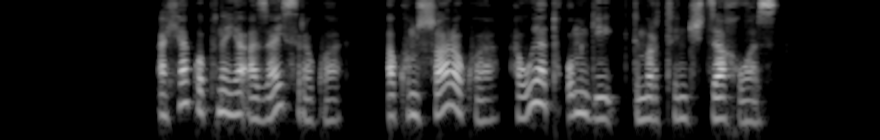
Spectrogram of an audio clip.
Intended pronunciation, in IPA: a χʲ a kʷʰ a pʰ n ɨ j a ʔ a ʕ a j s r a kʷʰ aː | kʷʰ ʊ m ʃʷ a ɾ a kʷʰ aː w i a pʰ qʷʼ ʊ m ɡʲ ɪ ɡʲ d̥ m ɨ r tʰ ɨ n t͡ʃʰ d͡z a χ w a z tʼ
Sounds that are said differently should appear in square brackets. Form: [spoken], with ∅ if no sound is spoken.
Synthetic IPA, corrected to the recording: a χʲ a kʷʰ a pʰ n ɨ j a ʔ a [z] a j s r a kʷʰ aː | kʷʰ ʊ m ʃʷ a ɾ a kʷʰ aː w i a [tʰ] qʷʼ ʊ m ɡʲ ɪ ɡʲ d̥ m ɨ r tʰ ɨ n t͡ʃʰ d͡z a χ w a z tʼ

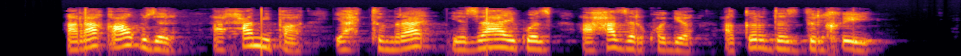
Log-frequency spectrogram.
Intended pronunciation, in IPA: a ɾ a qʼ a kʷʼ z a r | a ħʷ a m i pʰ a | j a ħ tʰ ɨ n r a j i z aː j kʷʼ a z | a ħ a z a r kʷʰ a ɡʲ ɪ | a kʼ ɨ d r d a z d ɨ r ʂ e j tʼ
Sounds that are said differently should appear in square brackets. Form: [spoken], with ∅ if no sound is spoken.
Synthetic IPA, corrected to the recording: a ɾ a qʼ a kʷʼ z a r | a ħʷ a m i pʰ a | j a ħ tʰ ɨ n r a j [a] z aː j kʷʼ a z | a ħ a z a r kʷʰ a ɡʲ ɪ | a kʼ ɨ [∅] r d a z d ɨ r [χ] e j tʼ

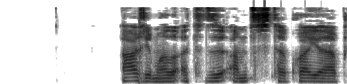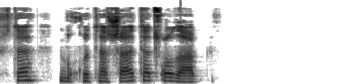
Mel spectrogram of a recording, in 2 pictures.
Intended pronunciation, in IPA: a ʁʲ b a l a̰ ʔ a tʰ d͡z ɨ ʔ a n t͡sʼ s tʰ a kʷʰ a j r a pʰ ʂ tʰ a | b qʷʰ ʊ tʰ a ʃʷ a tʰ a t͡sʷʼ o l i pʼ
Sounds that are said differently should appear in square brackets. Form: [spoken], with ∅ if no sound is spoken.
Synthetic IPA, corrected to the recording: a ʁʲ [m] a l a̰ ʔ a tʰ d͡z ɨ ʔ a [m] t͡sʼ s tʰ a kʷʰ a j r a pʰ ʂ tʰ a | b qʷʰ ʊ tʰ a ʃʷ a tʰ a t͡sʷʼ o l [a] pʼ

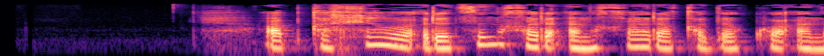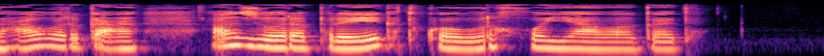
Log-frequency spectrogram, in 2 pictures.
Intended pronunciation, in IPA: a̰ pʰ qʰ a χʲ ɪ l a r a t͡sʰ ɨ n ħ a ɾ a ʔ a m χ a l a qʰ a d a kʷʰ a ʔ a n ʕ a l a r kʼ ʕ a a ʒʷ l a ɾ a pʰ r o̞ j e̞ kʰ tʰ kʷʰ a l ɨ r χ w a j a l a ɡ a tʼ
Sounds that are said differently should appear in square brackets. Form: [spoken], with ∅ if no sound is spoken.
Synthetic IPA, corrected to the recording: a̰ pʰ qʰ a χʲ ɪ l a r a t͡sʰ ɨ n [χ] a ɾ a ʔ a [n] χ a [ɾ] a qʰ a d a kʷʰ a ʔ a n ʕ a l a r kʼ ʕ a a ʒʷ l a ɾ a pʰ r o̞ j e̞ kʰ tʰ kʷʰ a l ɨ r χ w a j a l a ɡ a tʼ

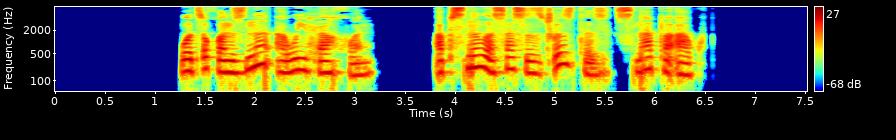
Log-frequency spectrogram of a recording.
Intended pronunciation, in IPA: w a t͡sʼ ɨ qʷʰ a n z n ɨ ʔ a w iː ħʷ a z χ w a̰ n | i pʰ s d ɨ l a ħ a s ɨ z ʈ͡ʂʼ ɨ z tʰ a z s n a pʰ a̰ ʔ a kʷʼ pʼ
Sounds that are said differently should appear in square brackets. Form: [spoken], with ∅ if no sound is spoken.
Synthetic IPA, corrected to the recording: w a t͡sʼ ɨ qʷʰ a n z n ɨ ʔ a w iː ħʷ a [∅] χ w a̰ n | [a] pʰ s [n] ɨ l a [s] a s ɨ z ʈ͡ʂʼ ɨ z tʰ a z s n a pʰ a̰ ʔ a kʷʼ pʼ

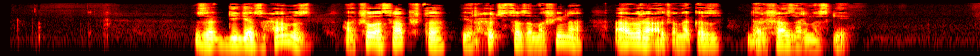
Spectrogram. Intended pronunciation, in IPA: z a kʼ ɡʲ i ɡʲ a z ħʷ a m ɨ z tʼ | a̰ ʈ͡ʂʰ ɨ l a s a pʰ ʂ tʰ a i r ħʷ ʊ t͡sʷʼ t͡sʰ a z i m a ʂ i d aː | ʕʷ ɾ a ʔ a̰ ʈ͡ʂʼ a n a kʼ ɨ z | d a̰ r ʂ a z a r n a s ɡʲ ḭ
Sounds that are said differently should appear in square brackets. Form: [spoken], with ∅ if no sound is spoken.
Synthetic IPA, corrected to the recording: z a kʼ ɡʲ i ɡʲ a z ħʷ a m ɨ z tʼ | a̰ ʈ͡ʂʰ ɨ l a s a pʰ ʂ tʰ a i r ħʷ ʊ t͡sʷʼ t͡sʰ a z [a] m a ʂ i [n] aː | ʕʷ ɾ a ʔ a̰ ʈ͡ʂʼ a n a kʼ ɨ z | d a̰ r ʂ a z a r n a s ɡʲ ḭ

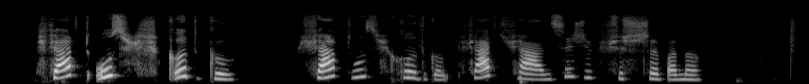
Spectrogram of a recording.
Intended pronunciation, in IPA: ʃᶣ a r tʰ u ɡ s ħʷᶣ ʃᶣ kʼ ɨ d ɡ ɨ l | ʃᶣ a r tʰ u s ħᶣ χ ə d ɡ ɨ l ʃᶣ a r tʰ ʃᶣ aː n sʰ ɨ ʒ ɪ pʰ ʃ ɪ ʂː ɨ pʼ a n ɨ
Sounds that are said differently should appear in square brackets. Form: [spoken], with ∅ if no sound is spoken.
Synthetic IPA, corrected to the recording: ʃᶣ a r tʰ u [∅] s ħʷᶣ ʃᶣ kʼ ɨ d ɡ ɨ l | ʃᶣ a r tʰ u s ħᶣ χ ə d ɡ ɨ l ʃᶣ a r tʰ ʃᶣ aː n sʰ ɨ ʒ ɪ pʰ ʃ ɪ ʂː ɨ pʼ a n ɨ

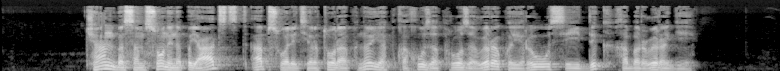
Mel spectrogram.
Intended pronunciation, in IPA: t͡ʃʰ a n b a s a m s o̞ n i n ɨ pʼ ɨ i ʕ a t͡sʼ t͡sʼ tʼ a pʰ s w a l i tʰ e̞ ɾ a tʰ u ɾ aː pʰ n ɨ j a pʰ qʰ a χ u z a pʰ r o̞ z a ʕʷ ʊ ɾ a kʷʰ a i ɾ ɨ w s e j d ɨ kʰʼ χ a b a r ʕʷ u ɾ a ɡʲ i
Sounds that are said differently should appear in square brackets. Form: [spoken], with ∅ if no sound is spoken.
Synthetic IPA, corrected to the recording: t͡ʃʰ a n b a s a m s o̞ n i n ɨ pʼ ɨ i ʕ a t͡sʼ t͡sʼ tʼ a pʰ s w a l i tʰ e̞ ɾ a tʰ u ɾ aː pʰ n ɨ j a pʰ qʰ a χ u z a pʰ r o̞ z a ʕʷ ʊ ɾ a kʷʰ a i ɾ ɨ w s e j d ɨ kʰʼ χ a b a r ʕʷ [ʊ] ɾ a ɡʲ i

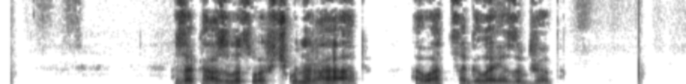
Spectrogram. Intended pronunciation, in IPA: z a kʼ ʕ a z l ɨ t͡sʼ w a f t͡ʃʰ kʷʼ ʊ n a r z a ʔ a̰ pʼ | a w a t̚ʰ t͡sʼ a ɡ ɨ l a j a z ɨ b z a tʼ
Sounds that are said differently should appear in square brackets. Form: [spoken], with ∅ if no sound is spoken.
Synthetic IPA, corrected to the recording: z a kʼ ʕ a z l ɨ t͡sʼ w a [ʂ] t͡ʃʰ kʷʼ ʊ n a r [ʕ] a ʔ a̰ pʼ | a w a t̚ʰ t͡sʼ a ɡ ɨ l a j a z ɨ b [ʐ] a [pʼ]

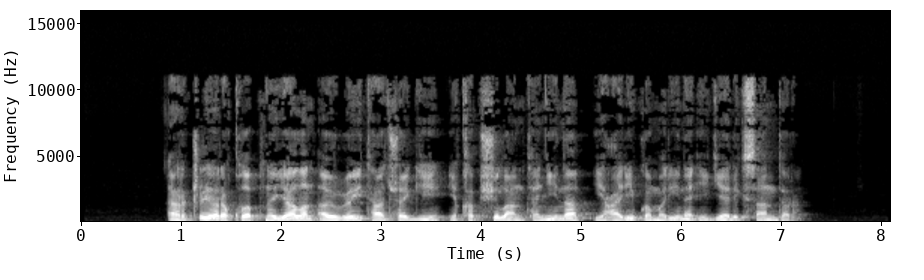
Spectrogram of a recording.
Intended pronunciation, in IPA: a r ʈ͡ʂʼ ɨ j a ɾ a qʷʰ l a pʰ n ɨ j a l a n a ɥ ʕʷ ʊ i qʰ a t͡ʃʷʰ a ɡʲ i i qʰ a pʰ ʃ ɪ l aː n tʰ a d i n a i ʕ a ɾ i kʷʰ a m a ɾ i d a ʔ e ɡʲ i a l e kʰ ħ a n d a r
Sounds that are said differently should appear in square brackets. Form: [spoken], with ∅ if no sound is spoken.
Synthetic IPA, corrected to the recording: a r ʈ͡ʂʼ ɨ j a ɾ a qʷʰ l a pʰ n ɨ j a l a n a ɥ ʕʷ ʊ i [tʰ] a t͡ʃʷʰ a ɡʲ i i qʰ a pʰ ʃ ɪ l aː n tʰ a [n] i n a i ʕ a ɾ i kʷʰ a m a ɾ i [n] a ʔ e ɡʲ i a l e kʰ [s] a n d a r

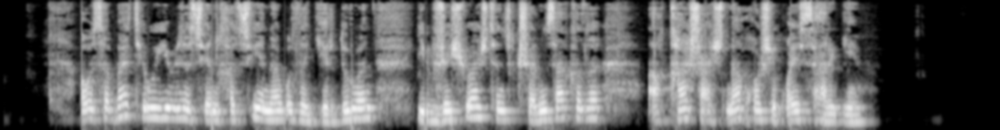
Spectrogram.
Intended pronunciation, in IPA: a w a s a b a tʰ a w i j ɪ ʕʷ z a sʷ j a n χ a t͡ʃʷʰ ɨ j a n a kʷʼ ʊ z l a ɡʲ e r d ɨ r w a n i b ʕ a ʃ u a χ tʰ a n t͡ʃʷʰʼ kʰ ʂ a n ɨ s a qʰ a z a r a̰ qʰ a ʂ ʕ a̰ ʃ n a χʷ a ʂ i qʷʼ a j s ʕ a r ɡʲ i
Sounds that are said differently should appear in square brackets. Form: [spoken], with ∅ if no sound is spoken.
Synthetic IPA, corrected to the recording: a w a s a b a tʰ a w i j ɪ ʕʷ z a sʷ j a n χ a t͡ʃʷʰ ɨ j a n a kʷʼ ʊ z l a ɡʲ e r d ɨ r w a n i b [ʐ] a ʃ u a [ʃ] tʰ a n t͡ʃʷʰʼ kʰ ʂ a n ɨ s a qʰ a z a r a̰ qʰ a ʂ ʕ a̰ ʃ n a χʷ a ʂ i qʷʼ a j s ʕ a r ɡʲ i

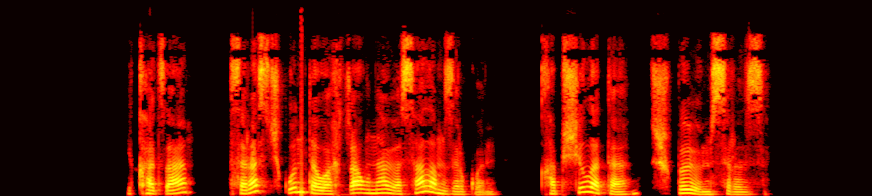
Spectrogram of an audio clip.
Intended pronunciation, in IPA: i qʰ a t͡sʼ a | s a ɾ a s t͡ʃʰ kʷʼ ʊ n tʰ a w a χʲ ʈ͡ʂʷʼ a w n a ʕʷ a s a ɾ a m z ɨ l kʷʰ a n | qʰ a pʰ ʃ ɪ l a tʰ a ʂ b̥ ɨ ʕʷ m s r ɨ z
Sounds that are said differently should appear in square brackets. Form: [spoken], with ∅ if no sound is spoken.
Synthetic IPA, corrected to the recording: i qʰ a t͡sʼ a | s a ɾ a s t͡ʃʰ kʷʼ ʊ n tʰ a w a χʲ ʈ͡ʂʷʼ a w n a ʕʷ a s a [l] a m z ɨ [r] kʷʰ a n | qʰ a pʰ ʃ ɪ l a tʰ a ʂ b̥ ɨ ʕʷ m s r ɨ z

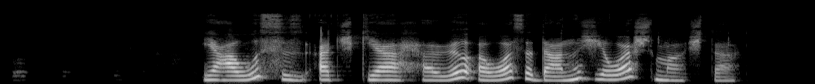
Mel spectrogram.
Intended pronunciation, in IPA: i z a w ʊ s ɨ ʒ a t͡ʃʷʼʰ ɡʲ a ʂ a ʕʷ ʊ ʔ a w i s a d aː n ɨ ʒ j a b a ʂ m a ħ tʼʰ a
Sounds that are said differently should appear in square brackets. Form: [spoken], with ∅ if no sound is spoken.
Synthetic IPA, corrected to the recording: i [ʕ] a w ʊ s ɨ [z] a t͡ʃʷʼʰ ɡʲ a [ħ] a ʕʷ ʊ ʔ a w [a] s a d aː n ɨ ʒ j a [w] a ʂ m a [ʃ] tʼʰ a

